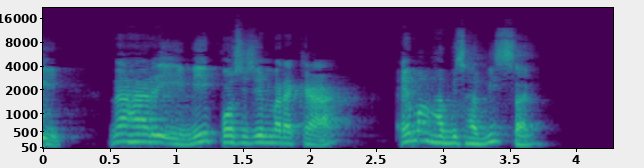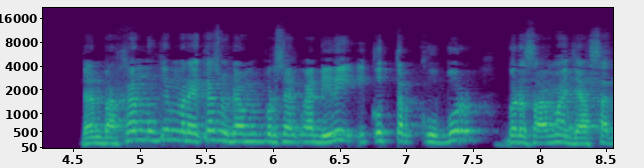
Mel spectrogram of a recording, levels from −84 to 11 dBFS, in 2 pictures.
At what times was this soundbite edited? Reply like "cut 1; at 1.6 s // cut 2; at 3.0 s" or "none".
none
